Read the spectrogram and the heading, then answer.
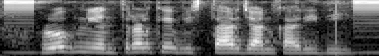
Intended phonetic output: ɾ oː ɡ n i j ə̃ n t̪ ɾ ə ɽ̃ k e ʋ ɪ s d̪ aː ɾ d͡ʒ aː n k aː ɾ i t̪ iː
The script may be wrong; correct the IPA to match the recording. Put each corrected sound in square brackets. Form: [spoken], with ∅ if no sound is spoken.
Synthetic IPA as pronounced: ɾ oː ɡ n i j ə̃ n t̪ ɾ ə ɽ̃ k e ʋ ɪ s [t̪] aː ɾ d͡ʒ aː n k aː ɾ i [d̪] iː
